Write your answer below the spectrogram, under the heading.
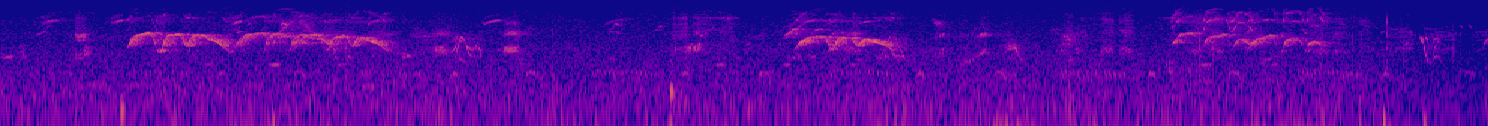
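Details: White-faced whistling ducks in Kruger National Park, South Africa, give bursts of clear, high whistles in quick runs of three or four notes, about every two to three seconds, over faint hiss.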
